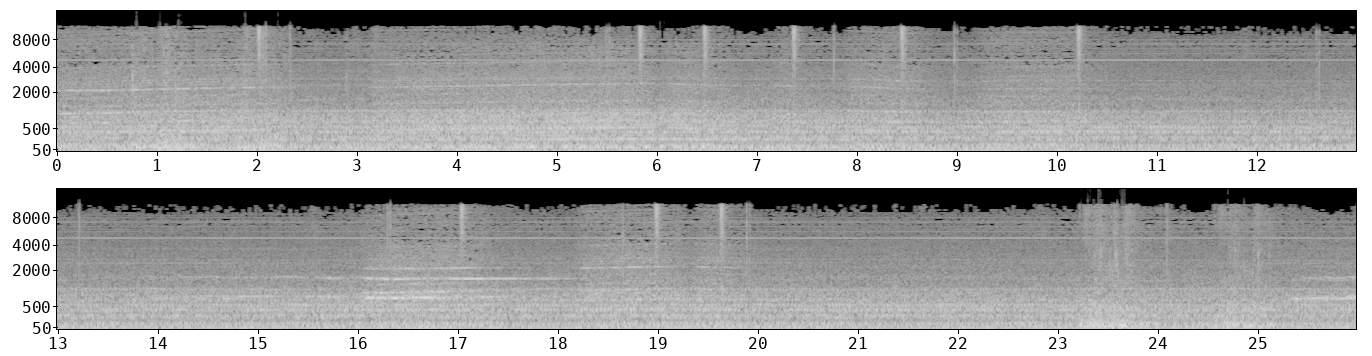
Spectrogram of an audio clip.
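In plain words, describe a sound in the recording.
Tram wheels click over rail joints.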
